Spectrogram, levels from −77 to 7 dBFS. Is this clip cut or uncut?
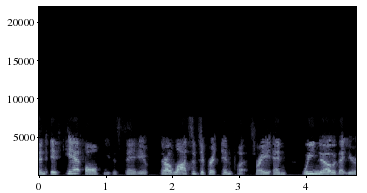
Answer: uncut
